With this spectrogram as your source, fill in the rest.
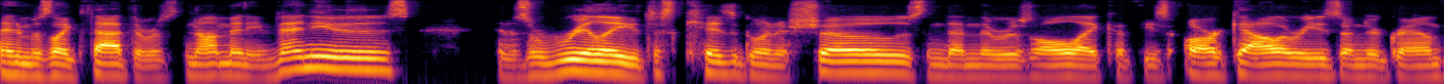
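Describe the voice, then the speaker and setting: With a Canadian accent, a man speaks at a moderate pace and medium pitch. He has a plain, everyday voice. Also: dry, close sound with no echo. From Canada. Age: 40s. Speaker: musician. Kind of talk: casual chat.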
